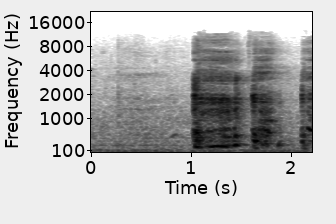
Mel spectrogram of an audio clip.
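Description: A person coughing twice: a loud cough about a second in and a second one just over half a second later.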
